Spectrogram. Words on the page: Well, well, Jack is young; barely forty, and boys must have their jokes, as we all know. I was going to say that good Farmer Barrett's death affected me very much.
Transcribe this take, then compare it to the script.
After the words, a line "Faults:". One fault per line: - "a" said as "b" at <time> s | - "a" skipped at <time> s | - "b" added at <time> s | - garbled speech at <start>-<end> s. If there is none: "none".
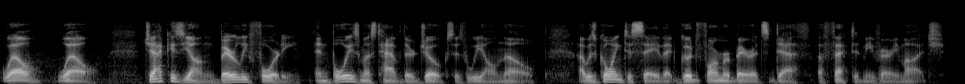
Well, well, Jack is young; barely forty, and boys must have their jokes, as we all know. I was going to say that good Farmer Barrett's death affected me very much.
Faults:
none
